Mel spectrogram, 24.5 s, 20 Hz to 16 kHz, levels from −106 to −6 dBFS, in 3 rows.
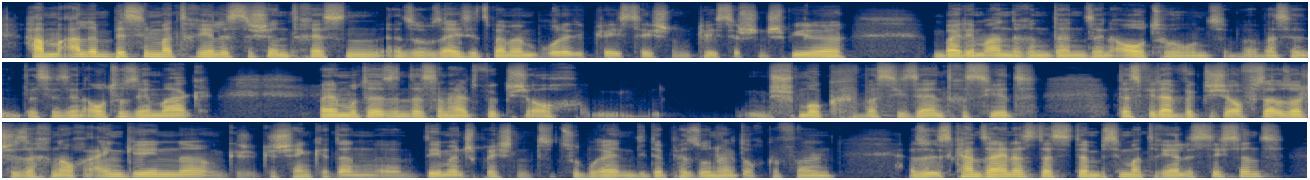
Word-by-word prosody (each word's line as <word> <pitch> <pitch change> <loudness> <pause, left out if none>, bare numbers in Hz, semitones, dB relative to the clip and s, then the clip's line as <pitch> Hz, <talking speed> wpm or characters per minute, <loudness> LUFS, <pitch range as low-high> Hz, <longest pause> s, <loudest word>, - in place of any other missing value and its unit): haben 130 +2 +6
alle 140 +1 +4
'n 140 - 0
bisschen 135 -1 +3
materialistische 125 0 +2
Interessen, 120 0 0
also, 110 0 -4
sei 115 +2 +3
es 120 - -2
jetzt 125 0 -5
bei 115 - +3
meinem 110 -1 +1
Bruder 110 0 +1
die 110 - -6
Playstation, 110 0 -3
Playstation 105 +1 -4
Spiele, 115 -2 +3 0.5
bei 115 -2 +5
dem 105 -3 +2
anderen 110 0 +1
dann 105 -1 0
sein 105 -2 -1
Auto 110 -1 +2
und 100 0 -4
was - - -4
er - - -3
dass - - -5
er 105 - -4
sein 105 -1 -3
Auto 115 0 0
sehr 110 -1 0
mag. 105 -1 0 0.7
Bei 120 - +5
der 120 - +6
Mutter 125 0 +3
sind 110 0 -2
das 110 -1 +2
dann 110 0 -1
halt 105 0 -2
wirklich 110 -1 -2
auch - - -4 1.2
Schmuck, 110 +1 0
was 110 -1 0
sie 110 - -3
sehr 110 -1 +1
interessiert, 105 -2 -2 0.5
dass 115 0 0
wir 120 - 0
da 115 -1 +5
wirklich 120 0 -1
auf 115 0 +1
sa 115 -3 +4
solche 115 +1 +2
Sachen 115 -1 -2
auch 105 - -1
eingehen, 130 0 +1
ne, 125 0 +1
und 110 +1 -15
Ge 110 -1 -13
Geschenke 120 0 -1
dann, 115 -1 -2
äh, 115 - -6 0.2
dementsprechend 115 -1 -2
zubereiten, 115 -3 -3
die 115 - -10
der 110 - -2
Person 110 0 -4
halt 100 -1 -3
auch 100 - -10
gefallen. 100 -1 -5 0.4
Also, 120 +2 +2
es 125 0 +2
kann 130 -2 +3
sein, 125 0 +6
dass 130 0 +2
das 130 0 +2
da 125 - +3
'n 115 - +1
bisschen 125 +1 0
materialistisch 120 +5 0
sind, 145 0 -2
115 Hz, 200 wpm, -26 LUFS, 110-125 Hz, 1.2 s, haben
